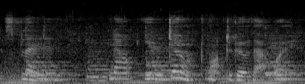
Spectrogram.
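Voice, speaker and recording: A cheerful, whimsical lady, acted by a woman, gives rambling, slightly fussy guidance in storybook style. The voice sounds distant and echoey, with loud music around it. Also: mid-range voice, measured pace, vocal fry. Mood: breezy, helpful. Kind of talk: audio drama acting in storybook manner.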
